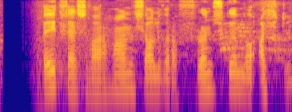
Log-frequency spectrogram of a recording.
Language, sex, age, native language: Icelandic, male, 13, Icelandic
